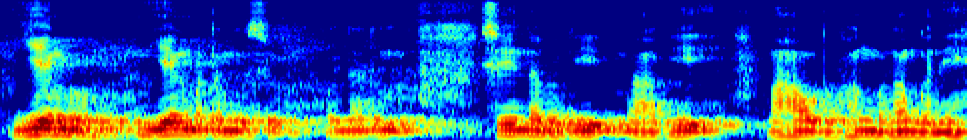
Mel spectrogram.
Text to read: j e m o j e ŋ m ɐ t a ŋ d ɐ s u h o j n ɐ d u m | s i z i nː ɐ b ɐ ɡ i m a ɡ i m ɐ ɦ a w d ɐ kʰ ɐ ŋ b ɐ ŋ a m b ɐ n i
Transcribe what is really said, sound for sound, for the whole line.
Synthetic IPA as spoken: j e ŋ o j e ŋ m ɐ t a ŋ d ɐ s u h o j n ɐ d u m | s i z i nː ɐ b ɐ ɡ i m a ɡ i m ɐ ɦ a w d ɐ pʰ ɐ ŋ b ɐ ŋ a m ɡ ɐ n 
